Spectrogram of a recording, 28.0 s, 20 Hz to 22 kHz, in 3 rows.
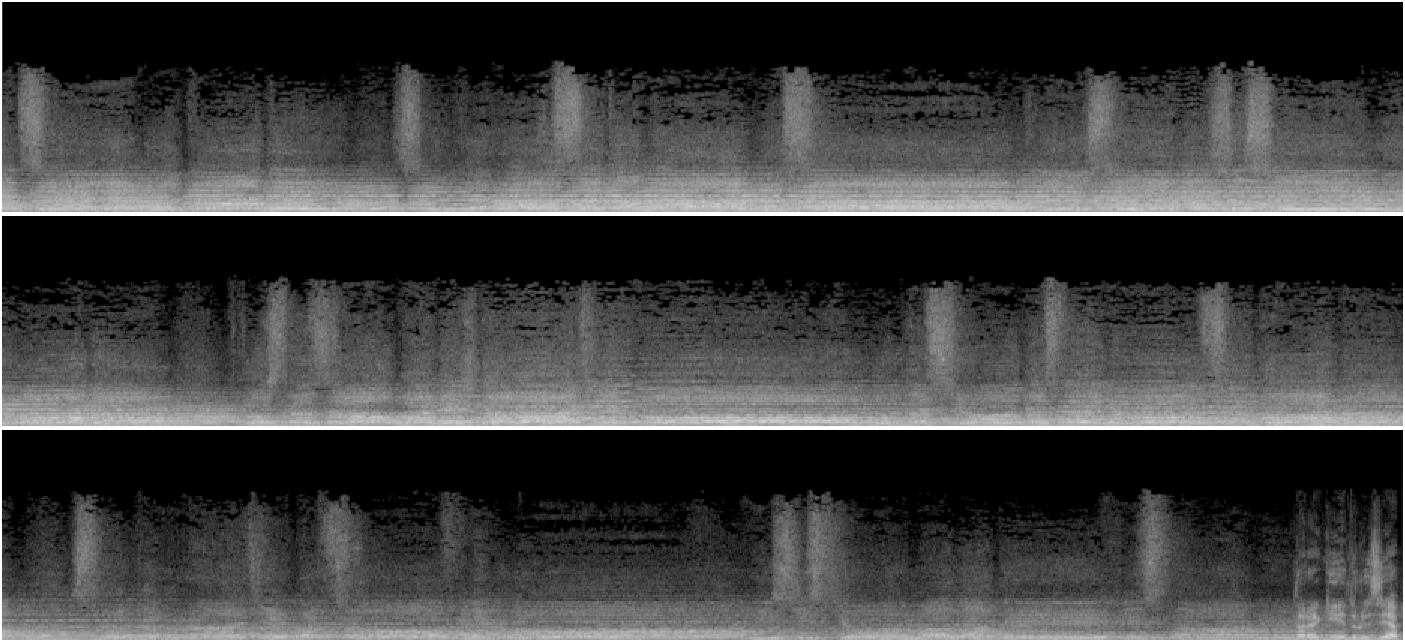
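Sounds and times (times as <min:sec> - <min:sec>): choir singing: 0:00.0 - 0:28.0.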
